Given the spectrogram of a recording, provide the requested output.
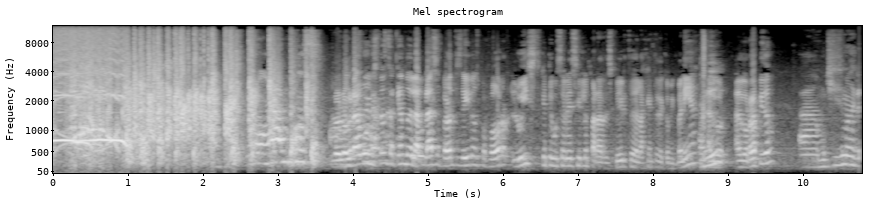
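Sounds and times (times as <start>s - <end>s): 
crowd cheering: 0.0s - 3.1s
audience clapping in a plaza at a comic convention: 0.0s - 3.7s
speech: 4.0s - 10.7s.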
